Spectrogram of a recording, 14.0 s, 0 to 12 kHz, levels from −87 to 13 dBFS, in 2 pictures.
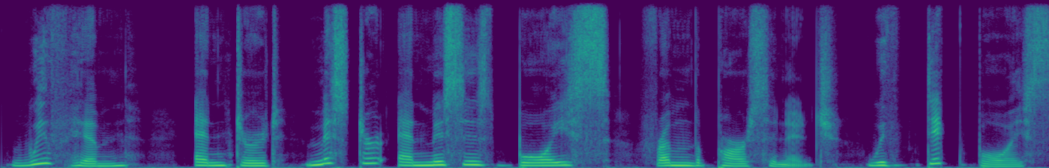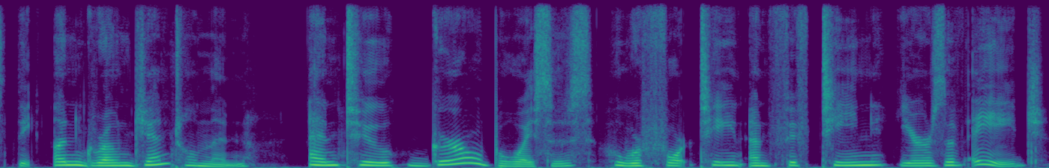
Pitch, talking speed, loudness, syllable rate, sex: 210 Hz, 120 wpm, -18 LUFS, 3.8 syllables/s, female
